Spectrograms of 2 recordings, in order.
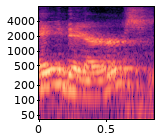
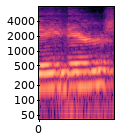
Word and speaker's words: Adair: A documented family story of the Adairs in southern Utah. Anybody know any Adairs from southern Utah? That's how you pronounce them down there. It's not Adair, it's Adair.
